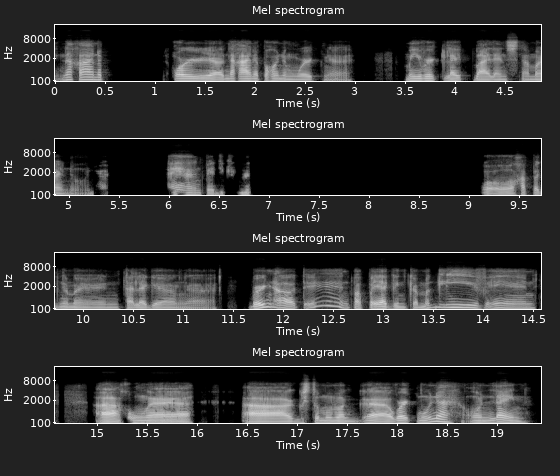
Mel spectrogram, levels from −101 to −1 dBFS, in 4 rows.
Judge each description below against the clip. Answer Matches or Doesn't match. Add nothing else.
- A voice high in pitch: Doesn't match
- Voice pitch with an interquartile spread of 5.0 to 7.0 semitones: Matches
